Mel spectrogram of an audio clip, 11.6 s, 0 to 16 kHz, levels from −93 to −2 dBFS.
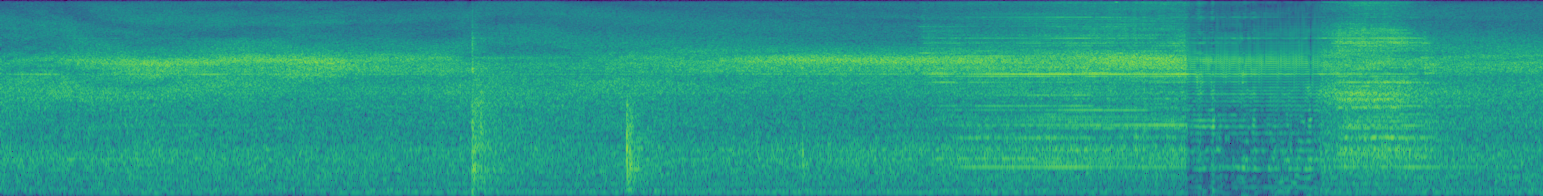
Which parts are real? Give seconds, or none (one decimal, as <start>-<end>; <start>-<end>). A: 0.0-8.9; 9.9-11.6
